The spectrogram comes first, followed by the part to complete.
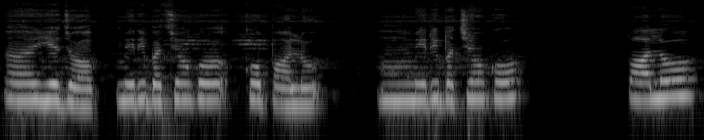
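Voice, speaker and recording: A woman's voice: high-pitched, steady tone, natural voice. Brief: a tearful, pleading young mother, read by a woman narrator for an audio novel.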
